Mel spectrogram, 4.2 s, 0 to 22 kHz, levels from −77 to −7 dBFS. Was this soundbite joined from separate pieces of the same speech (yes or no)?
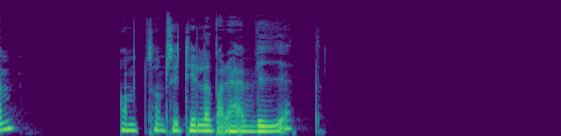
yes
